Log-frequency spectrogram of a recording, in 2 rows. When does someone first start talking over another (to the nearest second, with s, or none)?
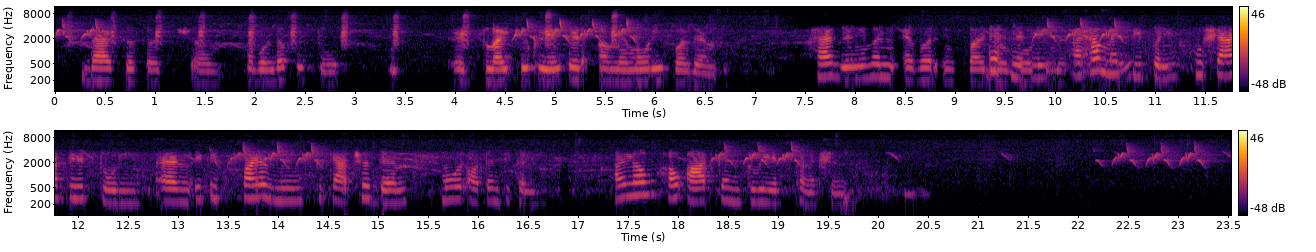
9 s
